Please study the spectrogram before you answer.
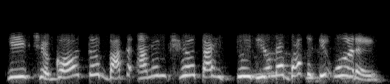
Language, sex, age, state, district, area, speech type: Kashmiri, female, 30-45, Jammu and Kashmir, Anantnag, rural, conversation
